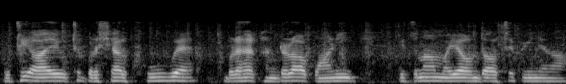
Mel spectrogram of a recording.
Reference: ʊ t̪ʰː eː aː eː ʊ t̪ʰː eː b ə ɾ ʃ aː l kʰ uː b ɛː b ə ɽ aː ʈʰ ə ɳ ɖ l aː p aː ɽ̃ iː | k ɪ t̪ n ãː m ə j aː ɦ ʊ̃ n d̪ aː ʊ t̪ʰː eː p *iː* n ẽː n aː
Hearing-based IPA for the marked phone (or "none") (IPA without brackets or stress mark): iː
